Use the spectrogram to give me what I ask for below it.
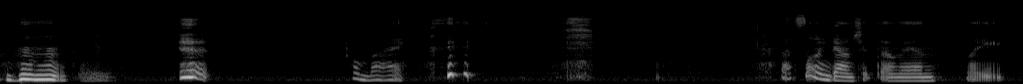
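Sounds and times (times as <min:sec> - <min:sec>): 
speech: 0:00.1 - 0:00.8, 0:01.8 - 0:02.2, 0:03.5 - 0:04.1, 0:07.8 - 0:10.1
animal giving a low rough growl: 0:00.8 - 0:01.2.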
